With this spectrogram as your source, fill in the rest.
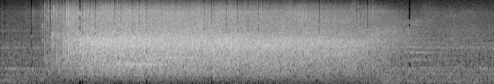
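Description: A large audience applauds loudly in a big hall, swelling up and then slowly fading.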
